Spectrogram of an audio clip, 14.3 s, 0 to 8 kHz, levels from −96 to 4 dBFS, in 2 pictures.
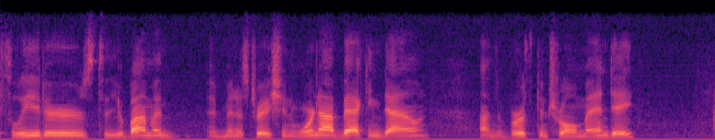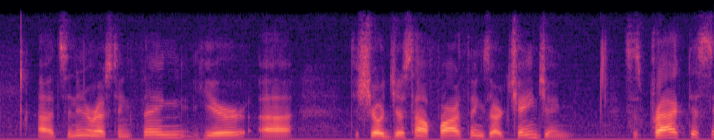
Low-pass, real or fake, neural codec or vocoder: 7.2 kHz; real; none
